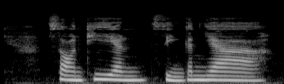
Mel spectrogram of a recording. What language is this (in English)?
Thai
